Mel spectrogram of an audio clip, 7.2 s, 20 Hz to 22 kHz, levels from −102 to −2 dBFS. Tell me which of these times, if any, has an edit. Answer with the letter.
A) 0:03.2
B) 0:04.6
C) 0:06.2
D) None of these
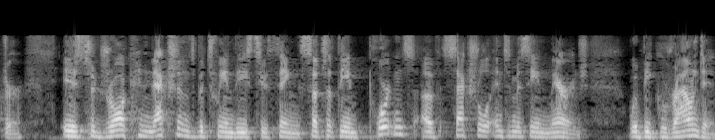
D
